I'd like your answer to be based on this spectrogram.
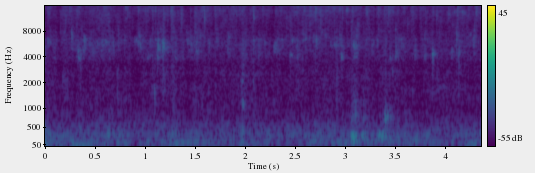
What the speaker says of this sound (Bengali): যতক্ষণে মাছটা ভাজা হচ্ছে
